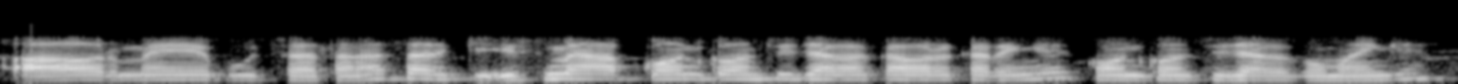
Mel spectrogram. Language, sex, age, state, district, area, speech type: Urdu, male, 18-30, Delhi, East Delhi, urban, conversation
